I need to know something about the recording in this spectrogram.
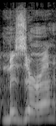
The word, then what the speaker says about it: Missouri: Missouri, as that's actually how they say it.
